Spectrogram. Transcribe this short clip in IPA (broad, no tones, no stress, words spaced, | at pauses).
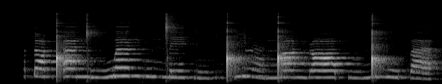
ɗɑǃʼaŋ͡ǀṳ waŋɡuŋ͡ǀe ɡe̤ɡǃʼila̤ ŋ͡ǃɑŋɡɑ pṳŋ͡ǃi̤wfa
